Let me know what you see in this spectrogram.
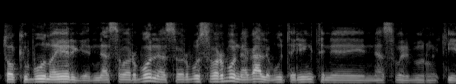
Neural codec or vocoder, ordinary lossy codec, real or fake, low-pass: codec, 16 kHz, 8 kbps, FunCodec, trained on Chinese and English, 25 frames a second; MP3, 64 kbps; fake; 7.2 kHz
